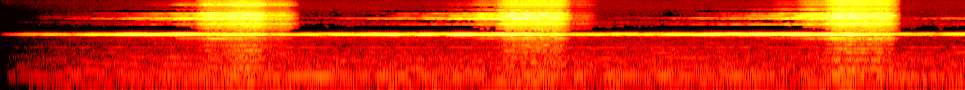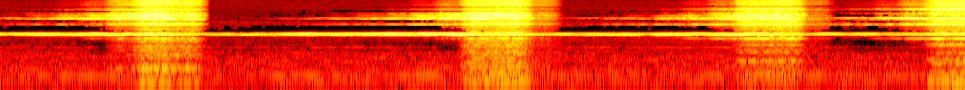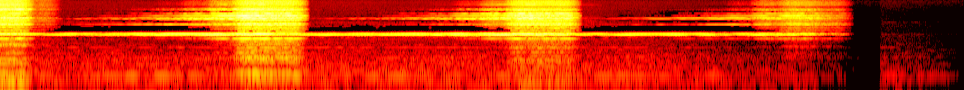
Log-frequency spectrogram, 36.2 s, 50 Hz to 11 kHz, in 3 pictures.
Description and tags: Background for a Teaser Trailer
This track is perfect for a film trailer which hits several "reveals" within it. It was originally recorded on a Zoom H2 of a glass bottle being hit while suspended in the air.
After some modifications, you have this track, ready for your next film trailer.
Like all my sounds, you don't need to mention me as the creator, but if you make a million from it, an open bar at any parties you hold would be nice.
glass-bottle, mysterious, fantasy, murder-mystery, trailer, music, high-pitched, scifi, thriller, ominous, trailer-music, sound-effect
